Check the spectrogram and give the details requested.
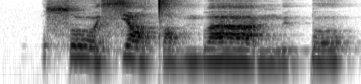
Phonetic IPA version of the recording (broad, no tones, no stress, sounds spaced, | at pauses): sˤ u sʲ e tˤ ə m b aː ŋ͡m y k͡p o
